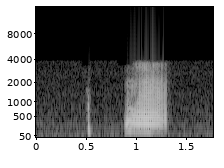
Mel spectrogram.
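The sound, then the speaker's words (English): A short blip, then a buzzy, sputtering fart noise made with the mouth, lasting under half a second, fairly loud and rough with a low raspy tone. No talking. “I make a fart noise now.”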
